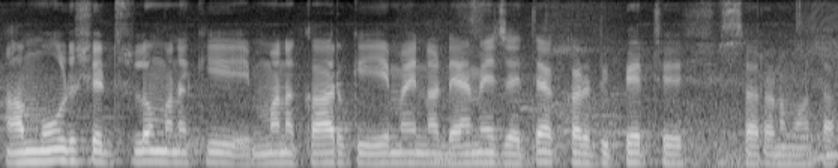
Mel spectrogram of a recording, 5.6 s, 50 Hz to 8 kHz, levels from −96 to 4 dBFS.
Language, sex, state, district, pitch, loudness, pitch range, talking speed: Telugu, male, Andhra Pradesh, Sri Satya Sai, 125 Hz, -19 LUFS, 115-130 Hz, 160 wpm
